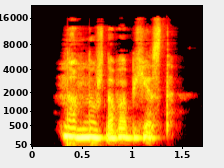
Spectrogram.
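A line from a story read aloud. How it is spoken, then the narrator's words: Tearful moaning. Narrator (Russian): чуть ли не плача простонала я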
